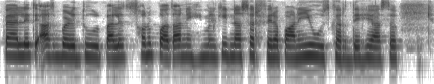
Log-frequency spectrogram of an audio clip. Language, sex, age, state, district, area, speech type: Dogri, female, 18-30, Jammu and Kashmir, Samba, rural, spontaneous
